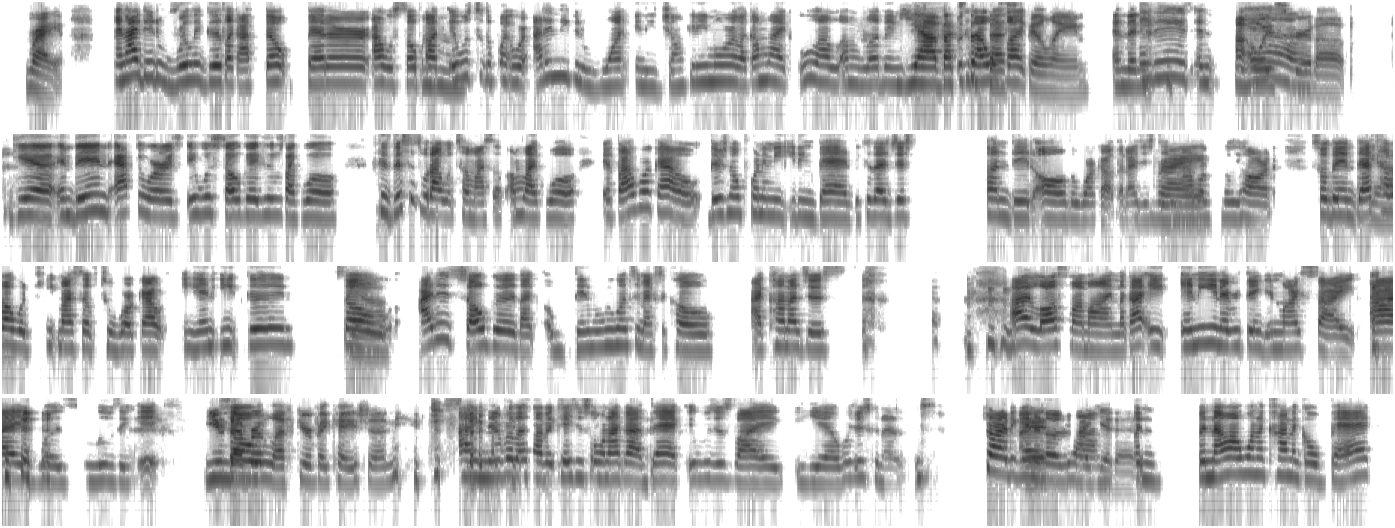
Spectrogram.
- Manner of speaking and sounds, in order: chuckle; chuckle; laugh; laughing while speaking: "you just stuck with"; other background noise; unintelligible speech; chuckle; chuckle
- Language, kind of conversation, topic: English, unstructured, What motivates you to keep improving yourself over time?
- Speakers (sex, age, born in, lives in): female, 25-29, United States, United States; female, 30-34, United States, United States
